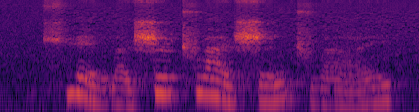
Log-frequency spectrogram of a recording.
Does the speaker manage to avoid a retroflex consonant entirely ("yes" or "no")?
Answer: no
